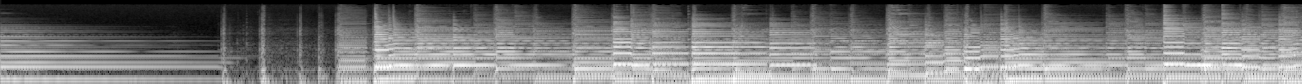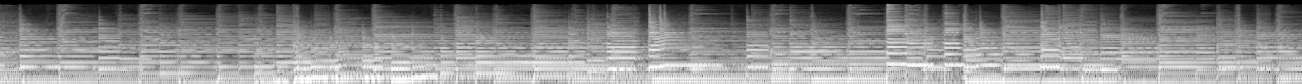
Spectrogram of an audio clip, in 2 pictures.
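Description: Acoustic-electric guitar: a strummed chord rings out and fades over the first two seconds, a few short plucks follow, then from about four seconds in a steady picked-and-strummed instrumental intro to a song.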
